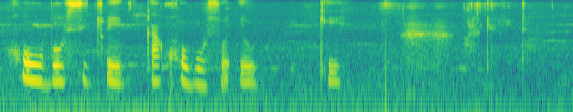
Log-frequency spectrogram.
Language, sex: Southern Sotho, female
